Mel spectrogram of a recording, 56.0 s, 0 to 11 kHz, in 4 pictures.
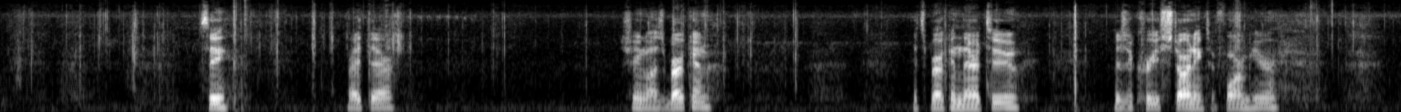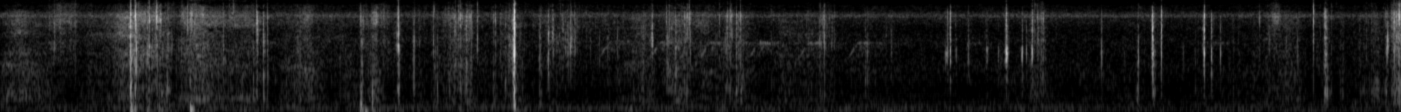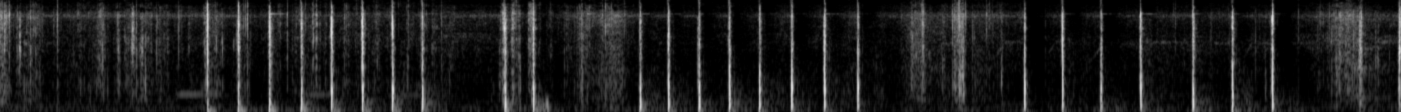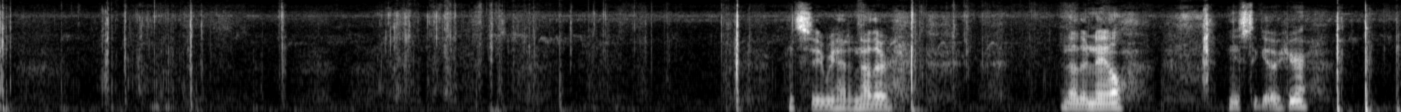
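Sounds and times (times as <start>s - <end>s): shingles crackling and clicking: 12.3s - 21.6s, 22.2s - 45.0s
hammer driving nails through shingles: 30.0s - 32.4s, 34.4s - 36.7s, 38.2s - 40.8s.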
